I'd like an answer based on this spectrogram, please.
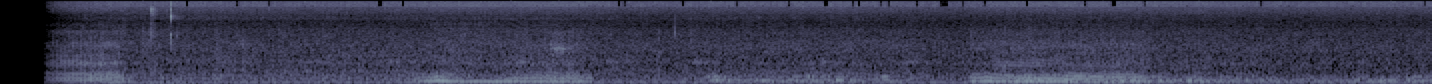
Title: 猫のイビキ ― 鼻づまりバージョン snoring cat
